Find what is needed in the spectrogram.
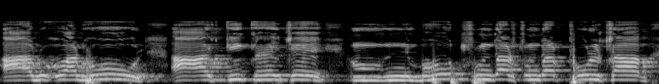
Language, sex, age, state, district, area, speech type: Maithili, male, 60+, Bihar, Darbhanga, rural, spontaneous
